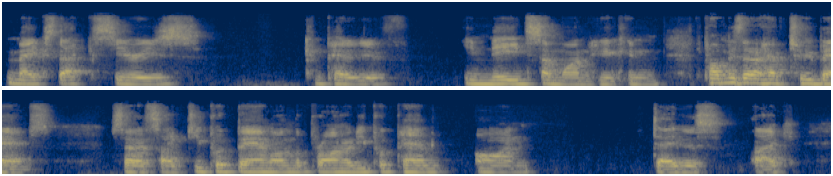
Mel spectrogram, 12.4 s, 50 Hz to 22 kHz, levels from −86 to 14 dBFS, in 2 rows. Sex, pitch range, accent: male, 120-140 Hz, Australian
